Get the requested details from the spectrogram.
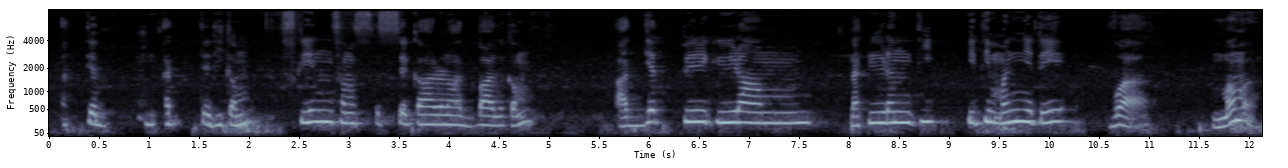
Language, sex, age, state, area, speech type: Sanskrit, male, 18-30, Uttar Pradesh, urban, spontaneous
